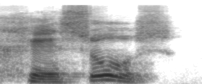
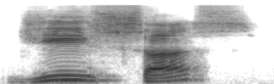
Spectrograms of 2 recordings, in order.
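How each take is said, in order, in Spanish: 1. Se dice con una J suave, como en español. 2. Se dice con el sonido de la J inglesa. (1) "Nosotros decimos Jesús" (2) "la pronunciación inglesa"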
